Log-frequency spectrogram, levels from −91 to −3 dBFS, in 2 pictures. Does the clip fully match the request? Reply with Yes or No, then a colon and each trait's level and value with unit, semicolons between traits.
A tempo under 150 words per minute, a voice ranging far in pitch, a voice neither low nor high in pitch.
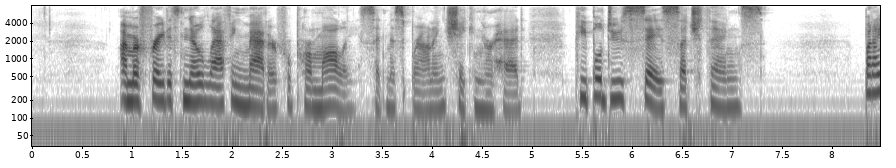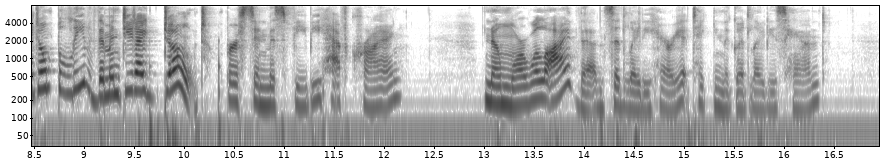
No: average, 165 wpm; wide, 5.8 semitones; medium, 165 Hz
